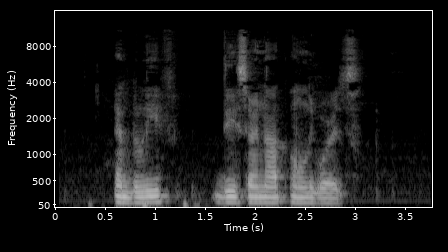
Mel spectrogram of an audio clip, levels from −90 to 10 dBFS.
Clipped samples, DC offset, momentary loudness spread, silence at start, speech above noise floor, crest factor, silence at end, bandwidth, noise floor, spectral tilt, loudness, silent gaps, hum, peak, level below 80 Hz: under 0.1%; under 0.1%; 12 LU; 0.6 s; 44 dB; 16 dB; 0.75 s; 10 kHz; -67 dBFS; -7 dB/octave; -25 LUFS; none; none; -10 dBFS; -46 dBFS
